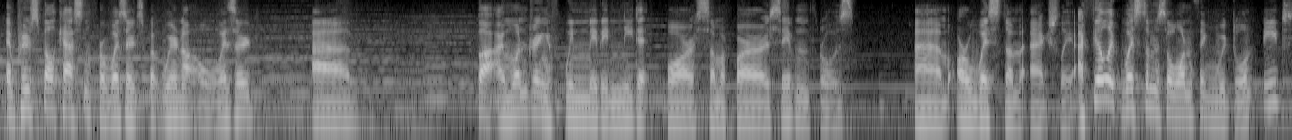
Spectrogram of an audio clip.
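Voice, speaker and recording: A man's voice: medium pitch, normal speed, soft background music. A man commentating a video game at a casual pace, sniffly, thinking aloud with frequent ums and restarts. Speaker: gameplay commentator. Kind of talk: casual let's-play commentary.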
